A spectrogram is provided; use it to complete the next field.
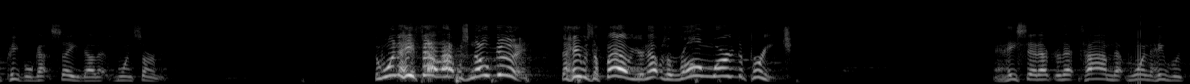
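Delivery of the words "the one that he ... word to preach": loud, high preacher's cry; booming pulpit climax; preaching at full force. Real, not acted. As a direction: lift it over the congregation like a revival shout.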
